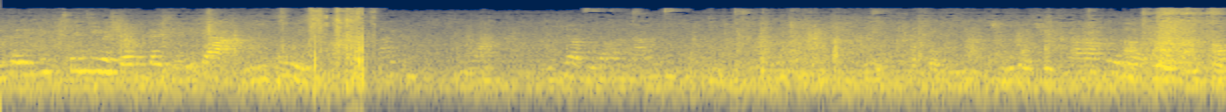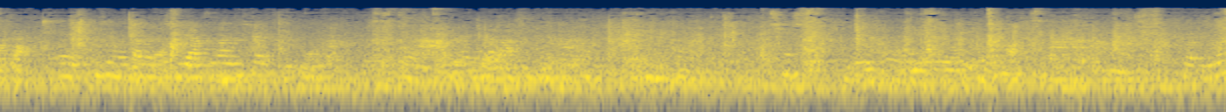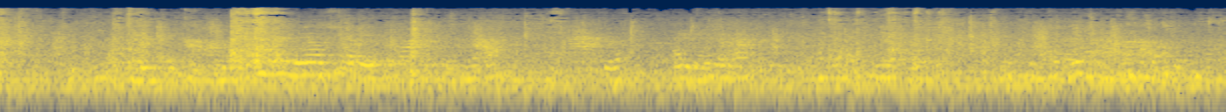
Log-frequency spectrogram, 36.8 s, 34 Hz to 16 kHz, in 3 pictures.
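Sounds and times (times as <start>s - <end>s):
low murmur of people: 0.0s - 36.7s
speech: 1.2s - 3.6s, 12.7s - 17.6s
rustling and crinkling of paper worksheets being handed out: 2.8s - 3.8s.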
